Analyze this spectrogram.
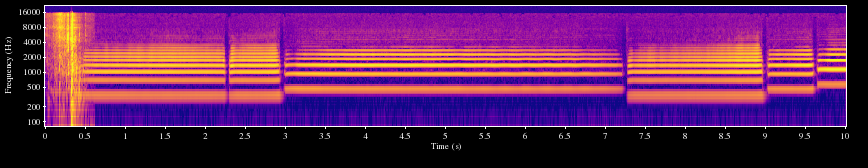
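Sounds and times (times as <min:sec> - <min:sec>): trumpet holding long note: 0:00.6 - 0:10.0.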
